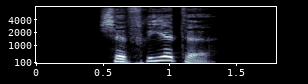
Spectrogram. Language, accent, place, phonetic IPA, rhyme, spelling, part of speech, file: German, Germany, Berlin, [ʃɪˈfʁiːɐ̯tə], -iːɐ̯tə, chiffrierte, adjective / verb, De-chiffrierte.ogg
- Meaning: inflection of chiffrieren: 1. first/third-person singular preterite 2. first/third-person singular subjunctive II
